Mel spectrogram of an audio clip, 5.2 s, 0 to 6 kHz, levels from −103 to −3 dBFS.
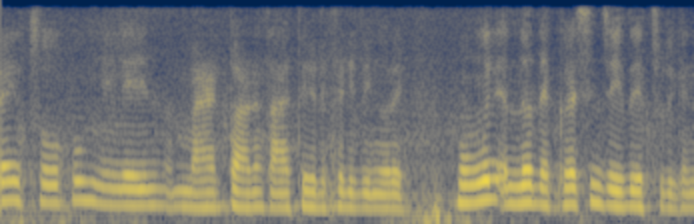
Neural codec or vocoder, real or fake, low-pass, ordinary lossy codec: codec, 16 kHz in and 24 kHz out, 0.9 kbps, LongCat-Audio-Codec, fine tuned four codebook decoder; fake; 5.4 kHz; MP3, 48 kbps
